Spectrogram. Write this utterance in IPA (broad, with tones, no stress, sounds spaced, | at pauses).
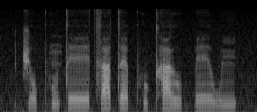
t͡ʃ o˨ pʰ ũ˨ t eː˨ t͡s a˦ t ɛ˦ pʰ u˦ kʰ a˦ ɣ u˨ k͡p eː˨ w ĩ˦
